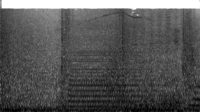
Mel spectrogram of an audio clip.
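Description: Edited trailer soundtrack: a loud hit, then a held, steady tone for about a second over a deep rumble.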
